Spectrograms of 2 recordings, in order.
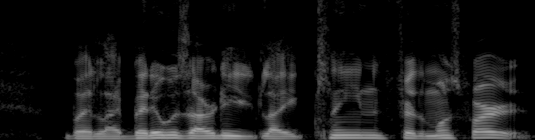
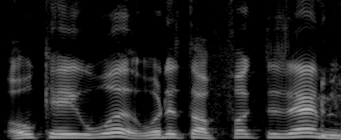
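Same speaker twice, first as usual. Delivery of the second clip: higher, louder confused challenge; baffled retort; 6 semitones higher, 7 dB louder than usual. Retold or imitated. Retelling his reply to friends' warning, loud and baffled. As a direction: replay not getting it, loudly. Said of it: "I didn't know what the fuck it meant".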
